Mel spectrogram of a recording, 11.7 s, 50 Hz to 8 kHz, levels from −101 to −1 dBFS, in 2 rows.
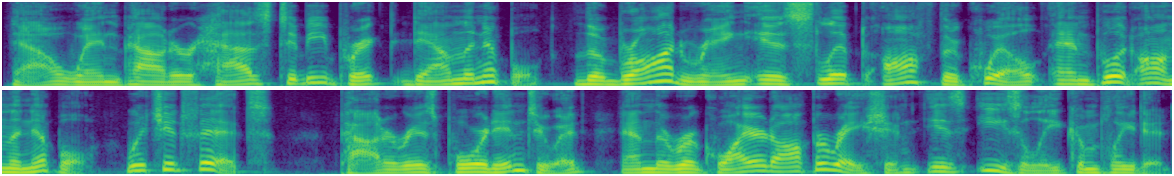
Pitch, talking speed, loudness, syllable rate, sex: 130 Hz, 195 wpm, -16 LUFS, 5.1 syllables/s, male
